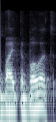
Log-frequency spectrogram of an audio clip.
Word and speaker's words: bite the bullet: bullet I chose to bite the bullet and I had to bite the bullet and the correct pronunciation of this is to stress or emphasize bite bite the bullet not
